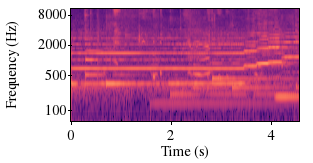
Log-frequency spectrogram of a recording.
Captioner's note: laughing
